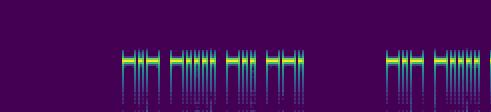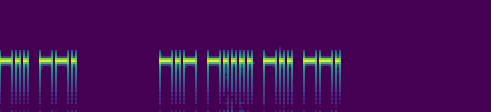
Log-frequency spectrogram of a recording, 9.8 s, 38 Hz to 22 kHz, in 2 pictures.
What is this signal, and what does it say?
Morse code, heard as a keyed tone, about 30 wpm, 700 Hz. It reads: K6DG K6DG K6DG
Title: USA Call Signs - 4 Characters - Repeated 3x - 30wpm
